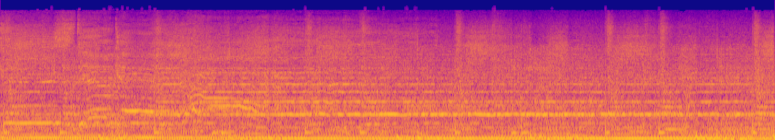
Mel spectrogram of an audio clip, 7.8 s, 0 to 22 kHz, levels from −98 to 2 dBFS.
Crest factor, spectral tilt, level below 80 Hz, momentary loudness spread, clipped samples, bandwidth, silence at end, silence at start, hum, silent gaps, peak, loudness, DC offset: 8 dB; -4 dB/octave; -18 dBFS; 1 LU; under 0.1%; 16 kHz; 0 s; 0 s; none; none; -6 dBFS; -15 LUFS; under 0.1%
